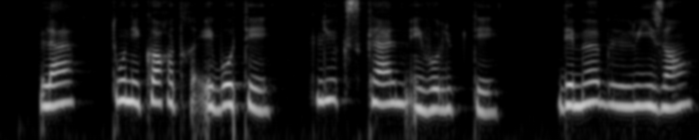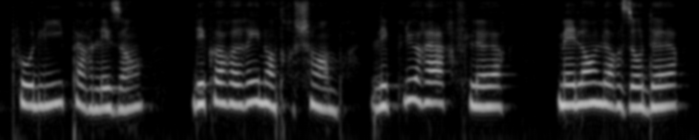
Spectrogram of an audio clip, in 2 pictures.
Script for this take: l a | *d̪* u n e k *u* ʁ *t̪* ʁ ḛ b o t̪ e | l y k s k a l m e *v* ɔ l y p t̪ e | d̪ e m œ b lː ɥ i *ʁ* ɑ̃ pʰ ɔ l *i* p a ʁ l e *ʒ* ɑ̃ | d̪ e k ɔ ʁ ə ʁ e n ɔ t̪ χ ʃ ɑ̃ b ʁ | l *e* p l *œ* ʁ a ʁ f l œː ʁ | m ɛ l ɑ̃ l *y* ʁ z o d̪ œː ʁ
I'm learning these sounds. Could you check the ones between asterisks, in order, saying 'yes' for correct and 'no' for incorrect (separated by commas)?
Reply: no, no, no, yes, no, yes, no, yes, no, no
